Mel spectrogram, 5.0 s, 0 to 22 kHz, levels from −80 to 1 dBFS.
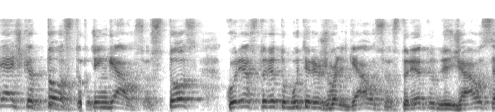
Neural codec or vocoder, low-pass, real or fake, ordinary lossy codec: none; 10.8 kHz; real; MP3, 64 kbps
